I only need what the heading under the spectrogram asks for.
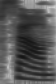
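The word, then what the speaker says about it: Samhain: ancient celtic festival of sound pronounced sour in the celts who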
